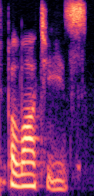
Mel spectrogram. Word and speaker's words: Pilates: That's Pilates. The pronunciation is Pilates.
